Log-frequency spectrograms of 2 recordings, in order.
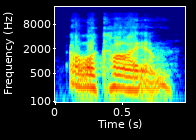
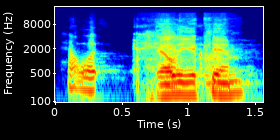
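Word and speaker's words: Eliakim: Then came forth unto him Elkam Elakim. I know these are hard words to pronounce.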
